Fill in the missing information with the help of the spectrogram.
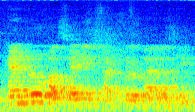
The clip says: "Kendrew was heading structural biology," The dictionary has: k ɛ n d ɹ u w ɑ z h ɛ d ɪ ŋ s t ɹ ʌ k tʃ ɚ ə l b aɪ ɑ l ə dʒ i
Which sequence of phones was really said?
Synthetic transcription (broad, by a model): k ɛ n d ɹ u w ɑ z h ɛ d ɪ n s t ɹ ʌ k tʃ ɚ ə l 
